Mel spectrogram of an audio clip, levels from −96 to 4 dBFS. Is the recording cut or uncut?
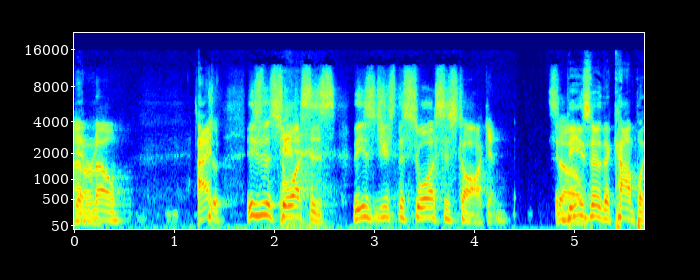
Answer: cut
